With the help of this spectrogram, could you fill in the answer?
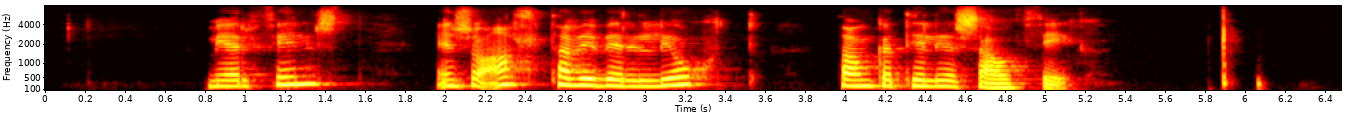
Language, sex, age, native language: Icelandic, other, 50-59, Icelandic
